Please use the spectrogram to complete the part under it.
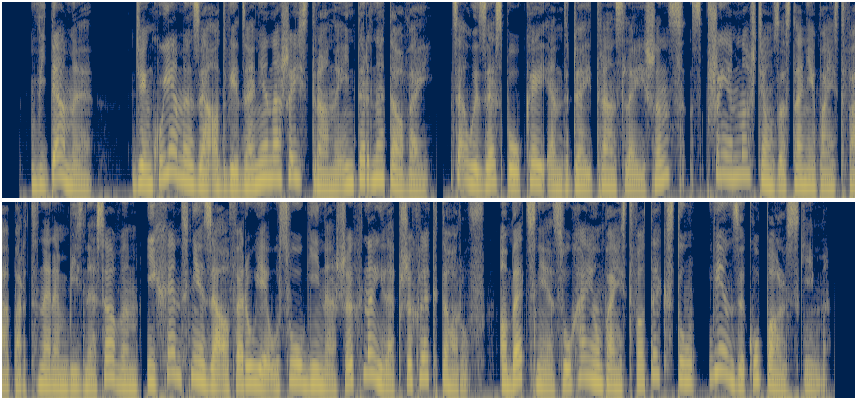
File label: polish female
